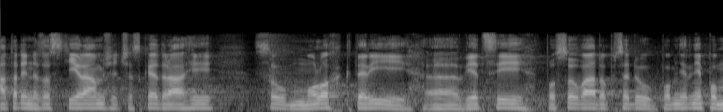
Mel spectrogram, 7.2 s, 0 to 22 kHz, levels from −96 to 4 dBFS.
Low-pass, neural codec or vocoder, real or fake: 7.2 kHz; none; real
